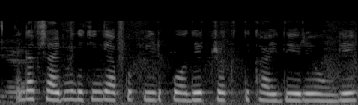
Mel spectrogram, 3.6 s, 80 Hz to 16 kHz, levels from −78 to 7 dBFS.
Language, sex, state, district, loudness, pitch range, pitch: Hindi, female, Bihar, East Champaran, -29 LUFS, 245-275 Hz, 260 Hz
